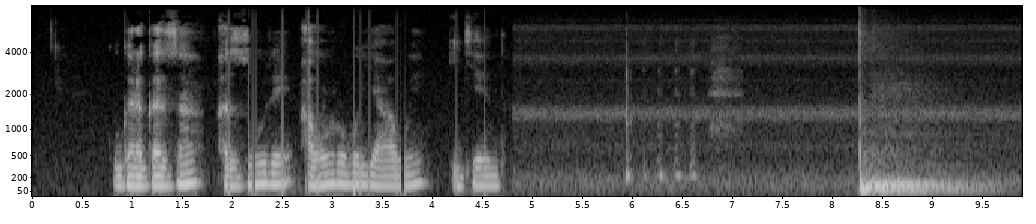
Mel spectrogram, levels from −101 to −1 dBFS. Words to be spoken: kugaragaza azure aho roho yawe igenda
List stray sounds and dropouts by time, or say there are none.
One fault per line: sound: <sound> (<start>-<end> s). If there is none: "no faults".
sound: laugh (5.9-7.1 s)
sound: thud (8.3-9.8 s)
